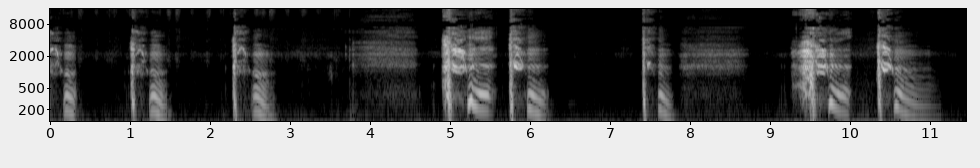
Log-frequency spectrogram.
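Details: From a nearly 10-minute coughing recording: about eleven short coughs, mostly in pairs, with quiet breaths between; recurrent cough.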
